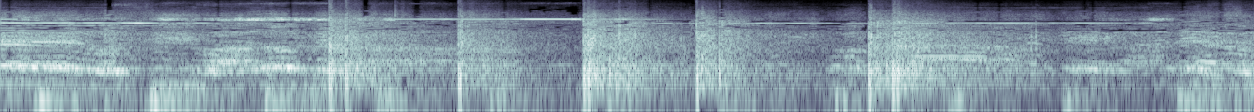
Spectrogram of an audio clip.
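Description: A marching crowd of football supporters chanting, broken by about five sharp firecracker bangs spaced roughly half a second to a second apart between a second and a half and four and a half seconds in.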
